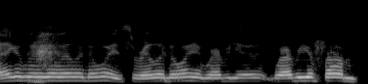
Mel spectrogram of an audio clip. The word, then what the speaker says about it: Illinois: Say Illinois or Illinois when you say Illinois. Illinois. I'm Illinois, yeah. I feel like not the an S ois guy. is silent.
